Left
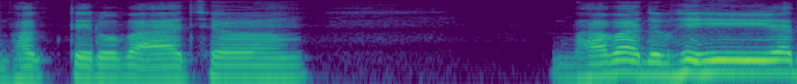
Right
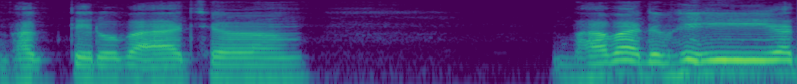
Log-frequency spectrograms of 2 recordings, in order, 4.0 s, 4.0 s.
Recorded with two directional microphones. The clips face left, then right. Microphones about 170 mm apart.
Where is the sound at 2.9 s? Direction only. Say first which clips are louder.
Left 2 dB; 20° left (ahead or behind).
